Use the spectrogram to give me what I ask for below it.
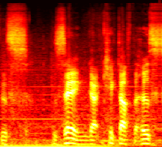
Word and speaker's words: Zhang: Zhang is pronounced like a cross between Zheng and Cheng.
